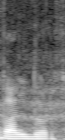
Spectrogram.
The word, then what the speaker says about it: Waldorf: He hablado con un amigo alemán y me ha dicho que se pronuncia Waldorf, aunque se escriba con W y nosotros tengamos esa tendencia. – No, es Waldorf, si es alemán es V, la W es V.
